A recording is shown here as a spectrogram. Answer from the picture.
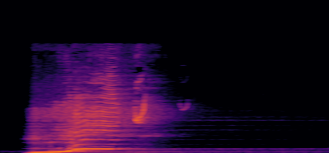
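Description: An electronic transition sound effect that starts suddenly and sweeps sharply upward in pitch over about half a second, then holds one steady tone that fades slowly.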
